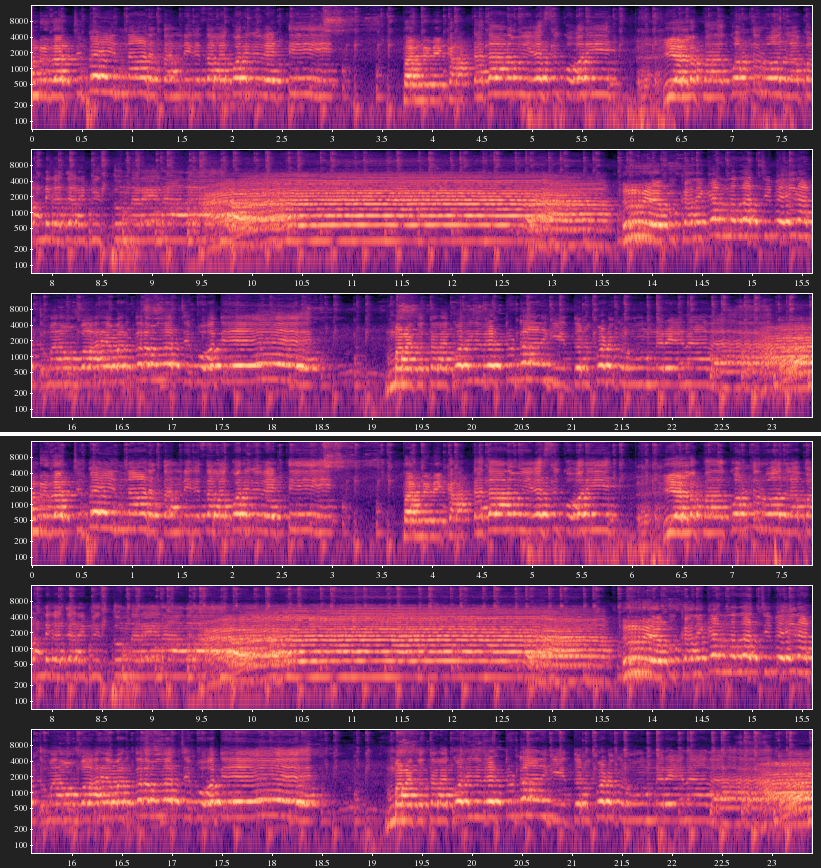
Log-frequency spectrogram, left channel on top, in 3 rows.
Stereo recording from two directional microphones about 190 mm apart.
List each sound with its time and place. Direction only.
0.0 s speech: 15° right (ahead or behind)
10.3 s music: 5° right (ahead or behind)
14.1 s a sound: 15° right (ahead or behind)
21.8 s music: 10° right (ahead or behind)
